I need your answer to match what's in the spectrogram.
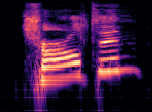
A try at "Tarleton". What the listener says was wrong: It's with a T, not with a CH.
